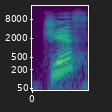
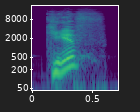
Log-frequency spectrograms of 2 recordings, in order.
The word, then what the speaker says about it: GIF: JIF or GIF, JIF or sometimes GIF.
